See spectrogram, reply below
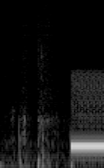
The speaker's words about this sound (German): So, also, ich drücke mal auf Wählen.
